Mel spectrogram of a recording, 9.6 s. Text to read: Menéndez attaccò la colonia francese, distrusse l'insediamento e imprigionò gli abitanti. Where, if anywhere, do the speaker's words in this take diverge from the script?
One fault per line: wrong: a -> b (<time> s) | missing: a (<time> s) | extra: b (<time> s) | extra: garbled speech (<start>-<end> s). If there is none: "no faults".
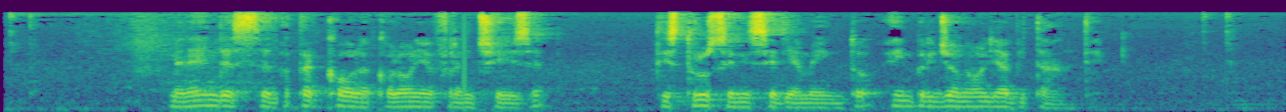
no faults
